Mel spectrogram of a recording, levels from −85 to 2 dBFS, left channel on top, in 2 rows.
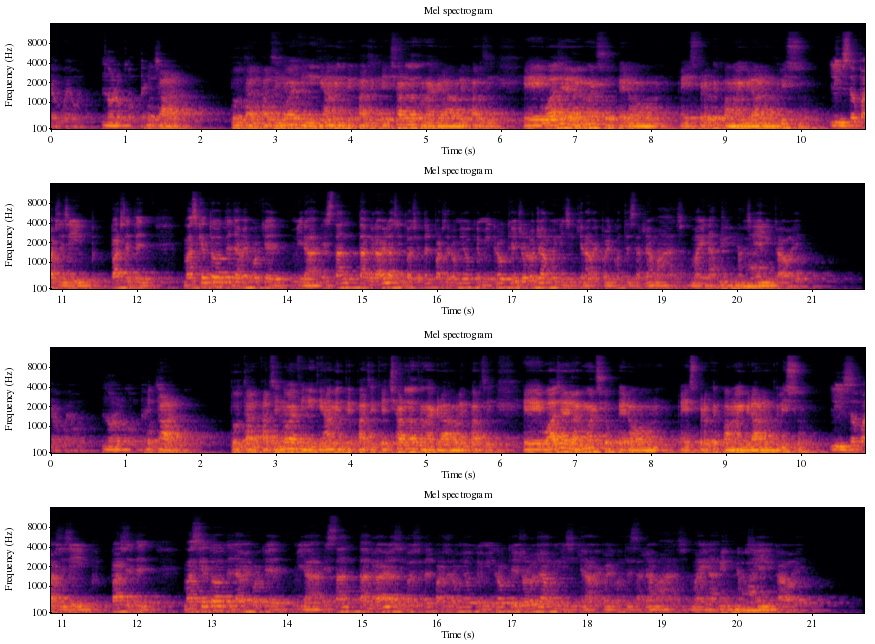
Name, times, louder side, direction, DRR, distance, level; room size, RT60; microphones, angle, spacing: voice 1, 0.0-1.4 10.4-20.9, left 1 dB, 90° left, -2 dB, 1.9 m, -27 dB
voice 2, 1.2-1.8 2.4-10.1 19.7-20.4, equal, 75° right, -1 dB, 1.4 m, -21 dB
15.5 x 8.5 x 2.5 m, 1.3 s
head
